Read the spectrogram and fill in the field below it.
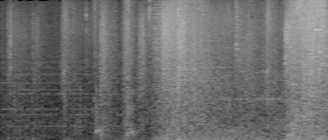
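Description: A sword clashes against armour in quick blows.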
